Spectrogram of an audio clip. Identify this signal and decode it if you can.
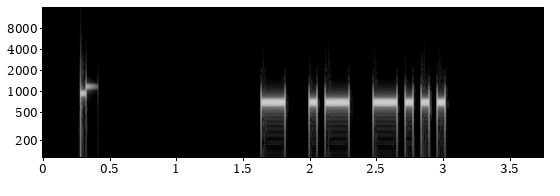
Morse code, heard as a keyed tone, about 20 wpm, 700 Hz. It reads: TAB
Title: Build A Word - 3 Letters At A Time - 6-Letter Words - 20wpm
